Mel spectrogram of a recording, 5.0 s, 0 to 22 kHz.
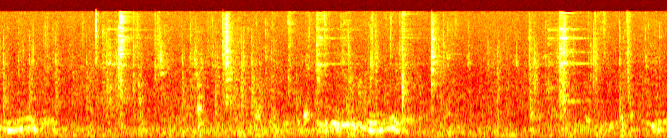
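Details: Racing pigeons in a breeding loft in Oradea, Romania, recorded 29 March 2015 while raising chicks 1-2 days old: low rolling coos at the start, midway and at the end, among sharp clicks and scuffling in the loft.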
